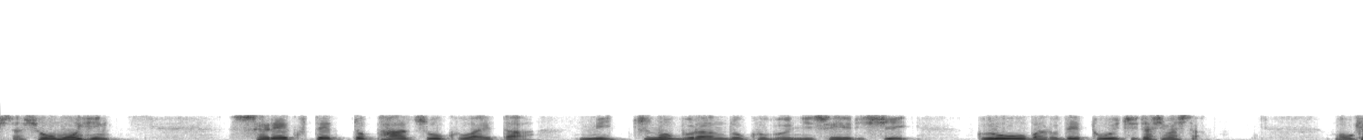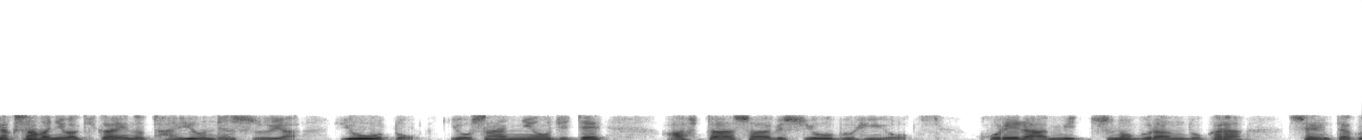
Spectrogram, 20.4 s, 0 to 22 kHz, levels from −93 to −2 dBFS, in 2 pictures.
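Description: Throughout, the speech passes through the Speex codec at a low setting, which fits a bitrate of about 11 kbps. With too few bits left for the excitation signal, the voice sounds noisy and hoarse, and this damage is plainly audible.

From 11.79 to 11.98 s, VoIP packet loss concealed by the speech codec removes 100 ms of audio in gaps spread over 160 ms, the longest lasting 60 ms. A second 60 ms gap follows at 20.09 to 20.22 s. In each gap, the decoder extends the last pitch and filter, so the speech smears into a buzzy tone or coloured noise that fades.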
